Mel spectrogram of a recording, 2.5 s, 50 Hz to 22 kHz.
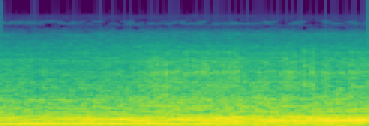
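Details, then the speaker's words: Nissan 5HP four-stroke outboard on a 14 ft boat, first run after a cheap flex-seal hull fix; steady drone with constant pitch, no misses or rattles, pulling evenly under load though perhaps slightly underpowered for the boat; normal running under load. "maybe it's not quite enough motor for for uh 14 both but she's moving it she's moving it all"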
